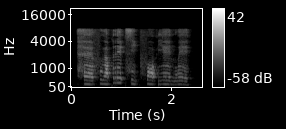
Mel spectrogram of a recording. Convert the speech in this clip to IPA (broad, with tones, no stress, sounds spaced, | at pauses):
h ɛː˩˦ f ɯ˩˦ a̯ p r e˥˩ ʔ s i˨˩ ʔ f ɔ˨˩ ʔ j e˨˩ n w e˨˩ k̚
